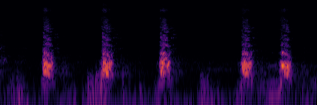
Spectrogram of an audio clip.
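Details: Five abrupt, loud barks from a dog, spaced unevenly under a second apart, with a short pause before the last two close together; quiet low-pitched background.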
